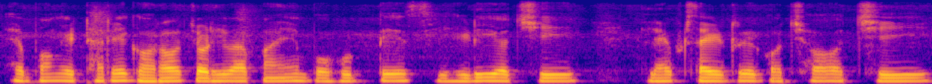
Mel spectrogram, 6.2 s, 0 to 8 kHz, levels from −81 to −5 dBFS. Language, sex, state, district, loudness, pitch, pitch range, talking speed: Odia, male, Odisha, Nuapada, -19 LUFS, 120 Hz, 115-120 Hz, 135 wpm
